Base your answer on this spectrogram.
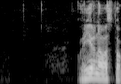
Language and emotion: Russian, neutral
